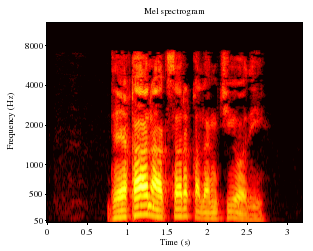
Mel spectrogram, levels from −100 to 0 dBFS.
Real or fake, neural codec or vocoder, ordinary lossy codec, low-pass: real; none; MP3, 48 kbps; 7.2 kHz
